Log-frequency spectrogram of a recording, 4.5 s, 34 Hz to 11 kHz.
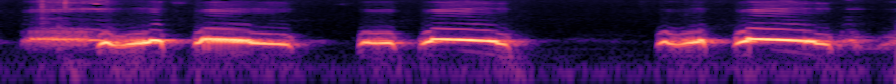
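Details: Spotted dove calling to lure a male. Three pairs of coos, each a short bent note then a sustained slightly falling coo, sound at roughly 1.5-second intervals in quiet surroundings.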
